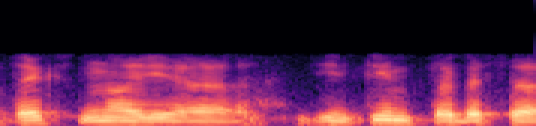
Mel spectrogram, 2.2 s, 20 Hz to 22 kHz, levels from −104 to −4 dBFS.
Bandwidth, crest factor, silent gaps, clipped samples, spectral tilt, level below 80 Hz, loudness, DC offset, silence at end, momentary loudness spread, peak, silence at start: 3.6 kHz; 14 dB; none; under 0.1%; -6.5 dB/octave; -56 dBFS; -17 LUFS; under 0.1%; 0 s; 9 LU; -2 dBFS; 0 s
